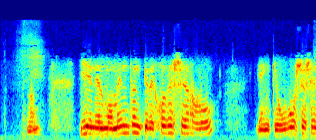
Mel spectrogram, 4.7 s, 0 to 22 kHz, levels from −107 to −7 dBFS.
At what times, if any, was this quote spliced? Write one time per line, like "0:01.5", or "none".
none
